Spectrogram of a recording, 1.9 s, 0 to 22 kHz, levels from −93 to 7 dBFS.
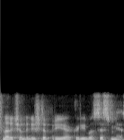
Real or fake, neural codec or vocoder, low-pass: fake; codec, 16 kHz, 0.8 kbps, ZipCodec; 7.2 kHz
